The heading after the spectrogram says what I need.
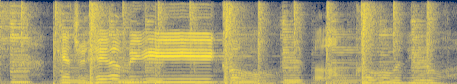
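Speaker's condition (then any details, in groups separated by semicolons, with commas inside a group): No condition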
